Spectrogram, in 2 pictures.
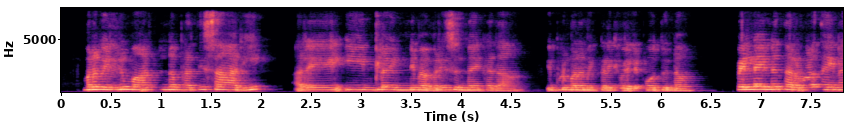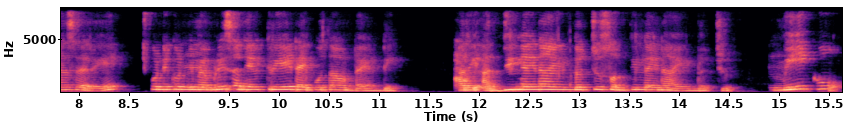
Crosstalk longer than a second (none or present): none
